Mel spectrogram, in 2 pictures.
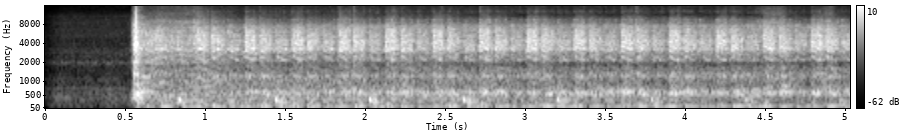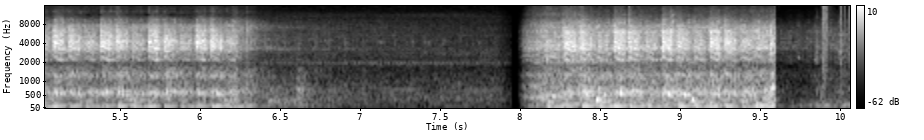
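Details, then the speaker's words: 1969 Chevy half-ton pickup engine, burned in a fire and sitting about 40 years, after restoring spark: it catches, runs a few seconds, fades, refires and quits. The carburetor floats are full, so fuel isn't getting through. It runs only if the bowl is filled via the vent tube or brake clean is sprayed in. "So, the good news is the engine will run, but the bad news is the engine won't stay running unless we fill the bowl up from the vent tube or I keep spraying brake clean down the yap of the carburetor."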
